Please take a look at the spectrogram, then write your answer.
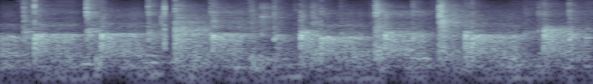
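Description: A school class clapping together, a steady rhythmic patter of hands at moderate loudness, close and continuous throughout.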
